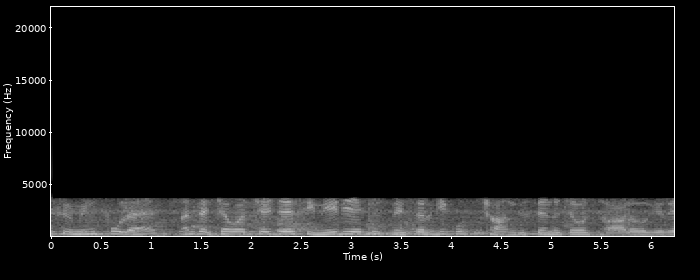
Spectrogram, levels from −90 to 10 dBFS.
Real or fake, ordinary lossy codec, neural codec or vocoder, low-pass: real; MP3, 32 kbps; none; 3.6 kHz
